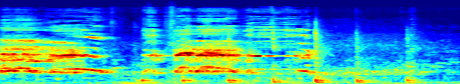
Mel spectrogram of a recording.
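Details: Rooster crowing: two long, drawn-out harmonic calls, the second rising in loudness and holding steady, with soft rhythmic clucking or pecking thumps underneath and faint background noise.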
